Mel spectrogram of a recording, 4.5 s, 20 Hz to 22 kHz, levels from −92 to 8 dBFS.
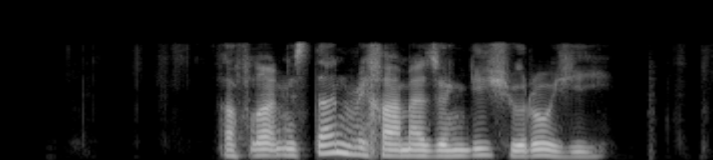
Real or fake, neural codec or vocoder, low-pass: fake; codec, 24 kHz, 0.9 kbps, WavTokenizer, small release; 7.2 kHz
